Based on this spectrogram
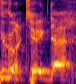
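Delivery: put-on, mock manly voice. Joking about what a dick's voice would be: put-on man voice. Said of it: "like, a man voice".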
